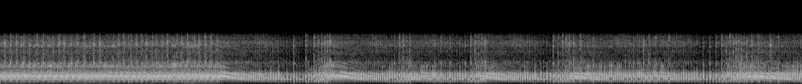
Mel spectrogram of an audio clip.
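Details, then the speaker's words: 038 Magnum chainsaw, fully assembled, at startup with the low-speed needle backed out too far. Idle around 2,900 rpm (target about 3,000–3,300) sags and recovers unevenly, nearly dying: low-speed mixture far too rich. "okay so I had the needles backed out way too far when I started this up and you can see it was pretty much dying right off the bat so it's running about 2,900"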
